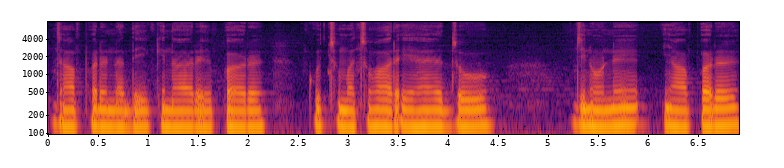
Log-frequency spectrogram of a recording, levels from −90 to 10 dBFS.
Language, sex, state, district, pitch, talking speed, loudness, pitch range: Hindi, male, Chhattisgarh, Kabirdham, 125 Hz, 105 wpm, -17 LUFS, 120-130 Hz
